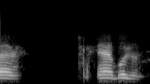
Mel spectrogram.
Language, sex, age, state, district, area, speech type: Bengali, male, 60+, West Bengal, Dakshin Dinajpur, rural, conversation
